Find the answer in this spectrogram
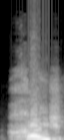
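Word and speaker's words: خواہش: बनाइए make sentences वतन ख्वाहिश ख्वाहिश की स्पेलिंग याद कर ले खा वाव जिसमें वाव साइलेंट है लिखा जाएगा पढ़ा नहीं जाएगा खवाहिश सबक माजरा सदमा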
